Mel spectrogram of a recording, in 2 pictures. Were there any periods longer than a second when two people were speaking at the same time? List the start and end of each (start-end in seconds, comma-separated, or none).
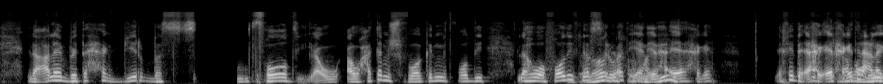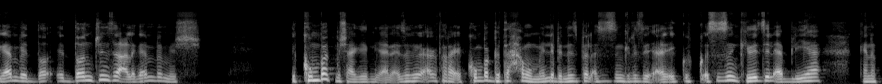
5.7-7.0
